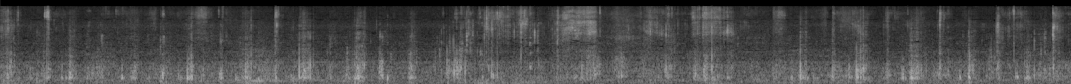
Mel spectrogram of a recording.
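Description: Close-miked biting and chewing of crispy battered fried enoki mushrooms: a run of irregular crunches and crackles, with a louder crunchy bite about six seconds in.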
